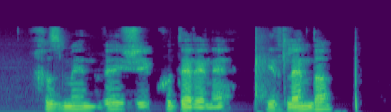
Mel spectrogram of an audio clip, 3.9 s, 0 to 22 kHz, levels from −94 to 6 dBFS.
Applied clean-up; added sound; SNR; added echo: classical method spectral subtraction.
